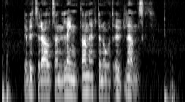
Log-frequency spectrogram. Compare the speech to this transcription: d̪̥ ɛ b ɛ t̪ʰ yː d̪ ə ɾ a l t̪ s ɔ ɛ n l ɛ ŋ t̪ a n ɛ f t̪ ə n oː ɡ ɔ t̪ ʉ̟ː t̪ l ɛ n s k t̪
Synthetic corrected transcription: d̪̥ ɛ b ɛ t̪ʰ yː d̪ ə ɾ a l t̪ s ɔ ɛ n l ɛ ŋ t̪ a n ɛ f t̪ ə ɳ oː ɡ ɔ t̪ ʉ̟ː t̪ l ɛ n s k t̪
